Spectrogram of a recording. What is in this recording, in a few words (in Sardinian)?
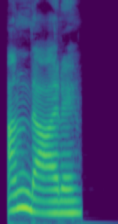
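"Andare", Sardinian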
